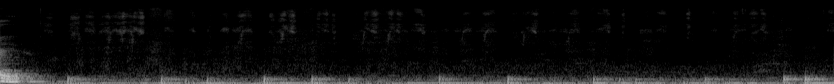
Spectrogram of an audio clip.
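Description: Marker pen writing on a whiteboard: faint, irregular scratching strokes as letters are written, over a low steady hum.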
